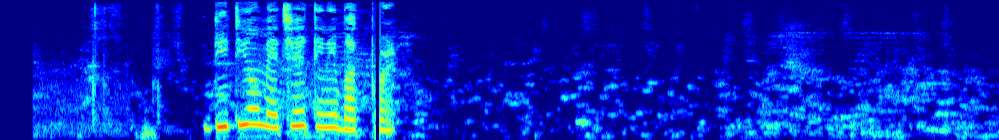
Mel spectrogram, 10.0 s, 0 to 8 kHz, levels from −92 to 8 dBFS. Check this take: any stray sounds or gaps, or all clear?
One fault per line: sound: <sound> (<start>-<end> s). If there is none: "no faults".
sound: dropout (3.7-3.8 s)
